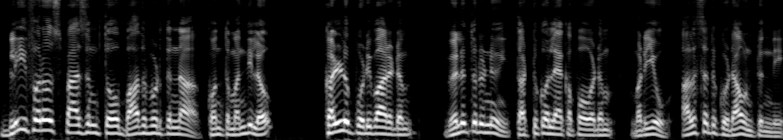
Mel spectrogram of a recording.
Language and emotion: Telugu, neutral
